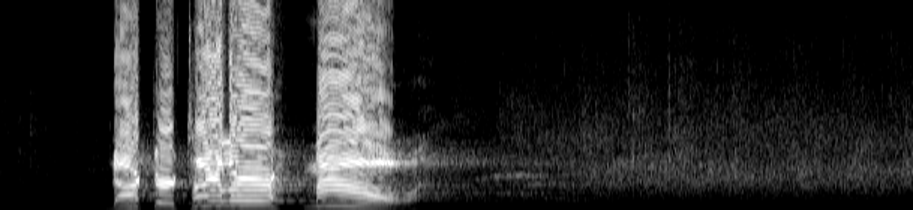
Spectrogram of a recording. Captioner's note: applause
